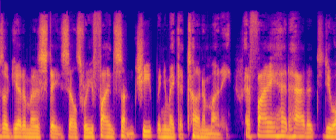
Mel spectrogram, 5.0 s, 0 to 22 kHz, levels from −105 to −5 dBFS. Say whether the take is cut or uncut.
cut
